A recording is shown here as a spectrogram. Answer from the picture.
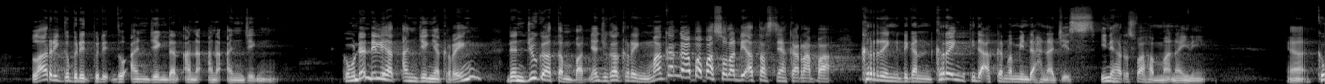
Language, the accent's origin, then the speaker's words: Indonesian; Blitar, East Java, Indonesia; Ke Blitar kampung halaman saya, ada yang berjuang.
